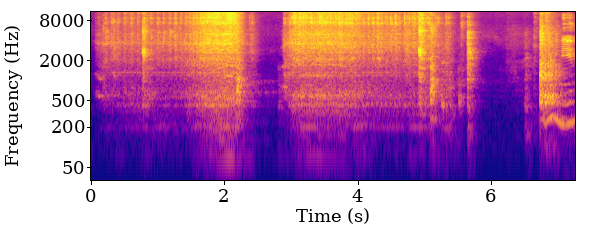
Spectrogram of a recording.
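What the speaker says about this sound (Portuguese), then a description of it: "E nós vamos passar uma costura unindo essas 2 partes." A sewing machine stitches two fabric pieces together in bursts of steady, fast mechanical whirring, broken by short pauses, close and clear with no talk over it.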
